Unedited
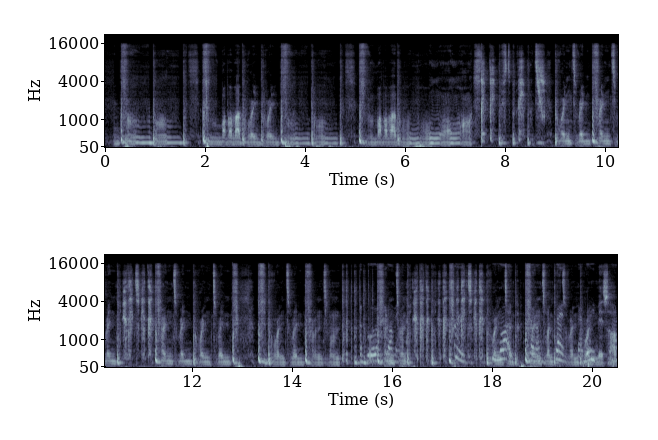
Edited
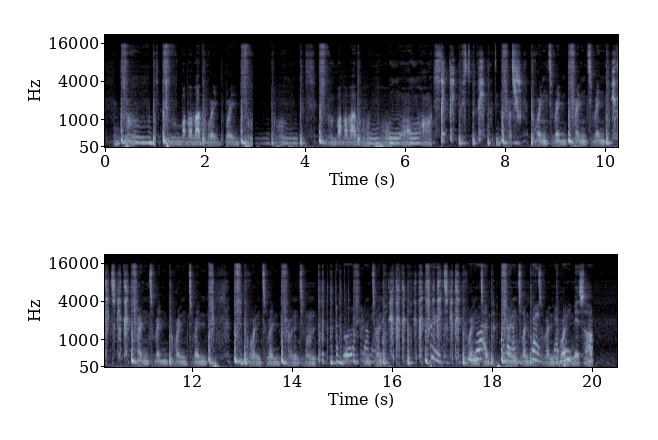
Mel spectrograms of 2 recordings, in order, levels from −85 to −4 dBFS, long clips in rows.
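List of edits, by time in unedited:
0:01.01–0:01.81: remove
0:02.91–0:03.20: fade out
0:03.75–0:04.54: fade in
0:14.14–0:14.46: duplicate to 0:08.61
0:15.52–0:16.15: duck −10 dB, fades 0.29 s

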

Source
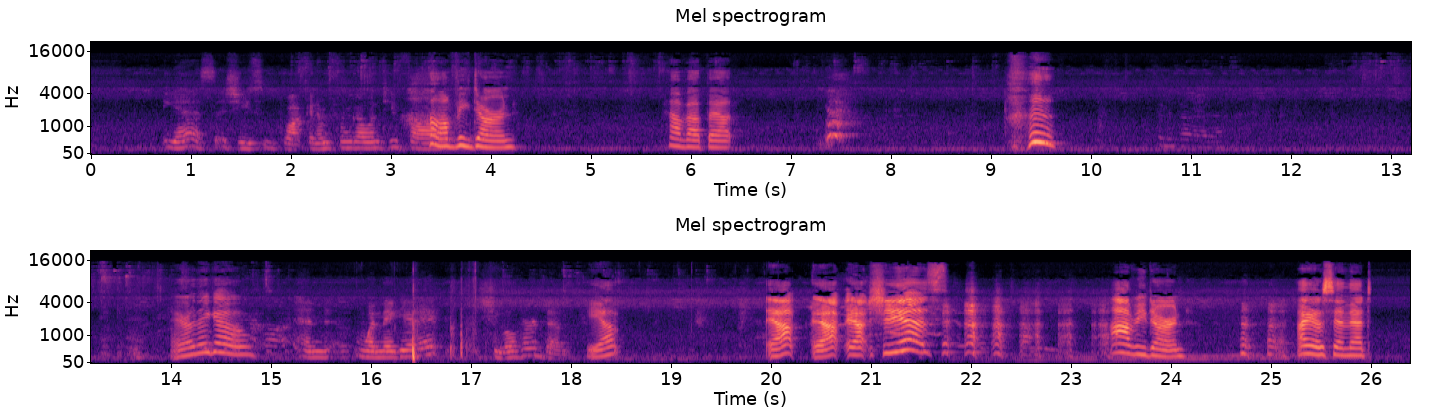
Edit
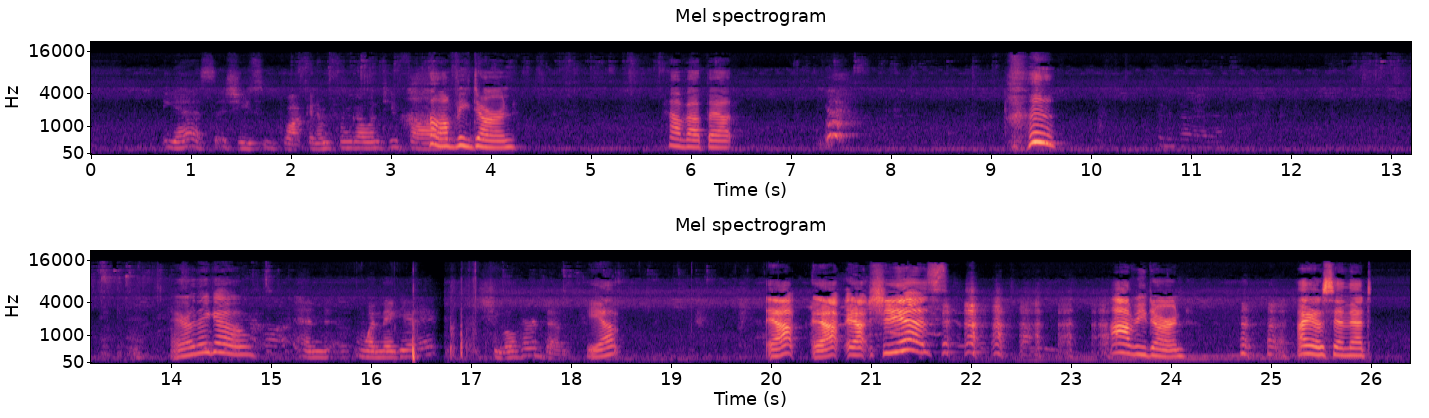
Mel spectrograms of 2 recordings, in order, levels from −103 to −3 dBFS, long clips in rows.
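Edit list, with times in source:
0:16.20–0:16.73: fade out, to −20.5 dB

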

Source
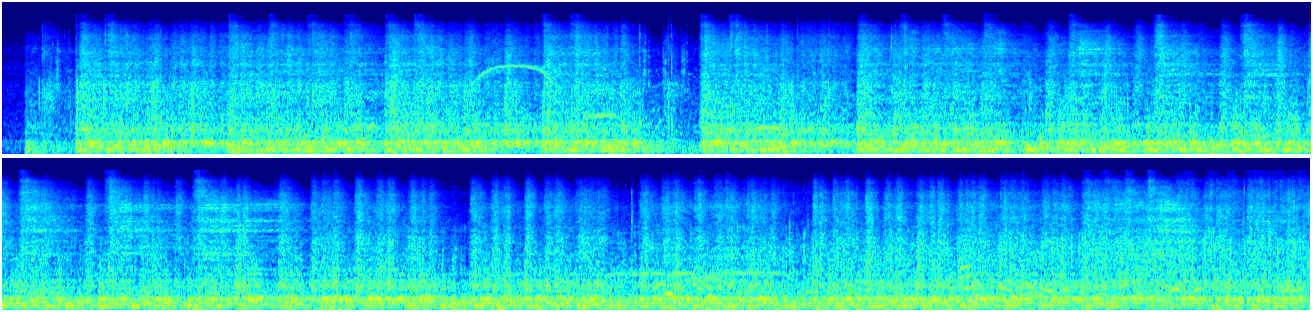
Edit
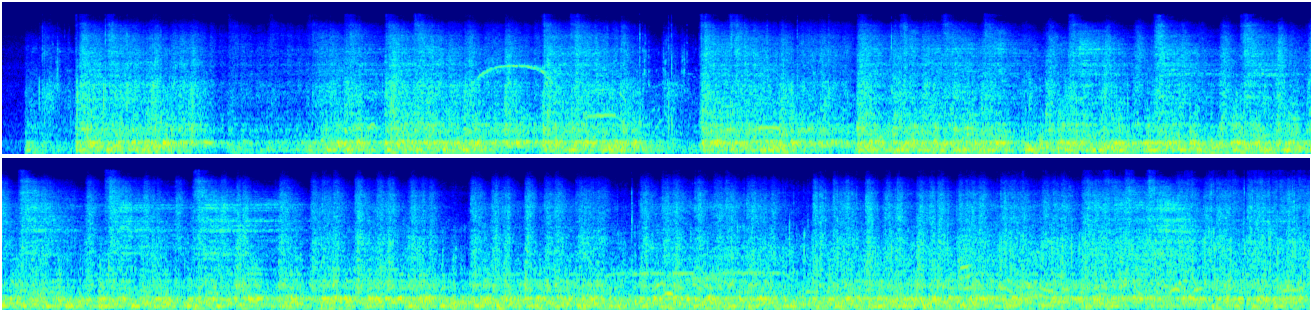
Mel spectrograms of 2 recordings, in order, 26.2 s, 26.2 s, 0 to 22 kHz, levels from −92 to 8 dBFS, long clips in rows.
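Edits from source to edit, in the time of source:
0:01.88–0:03.34: duck −10.5 dB, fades 0.46 s quadratic

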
